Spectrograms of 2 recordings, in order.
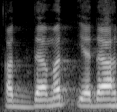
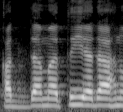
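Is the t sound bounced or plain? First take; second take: plain; bounced. First: The t is held without a bounce. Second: The t gets an echoing bounce. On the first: The speaker calls it right. "കൽക്കല ചെയ്യാൻ പാടില്ല" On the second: The speaker calls it wrong. "ഓതരുത്"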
